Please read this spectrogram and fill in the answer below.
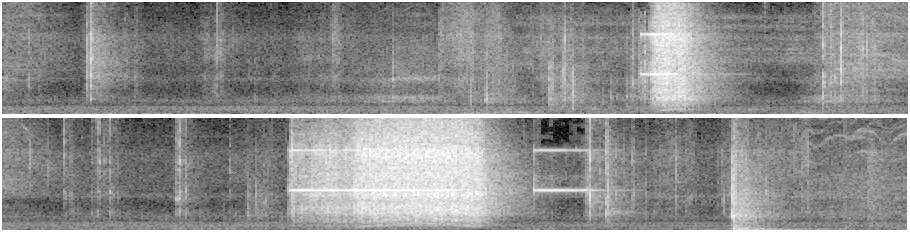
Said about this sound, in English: So used to using these drills at work.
